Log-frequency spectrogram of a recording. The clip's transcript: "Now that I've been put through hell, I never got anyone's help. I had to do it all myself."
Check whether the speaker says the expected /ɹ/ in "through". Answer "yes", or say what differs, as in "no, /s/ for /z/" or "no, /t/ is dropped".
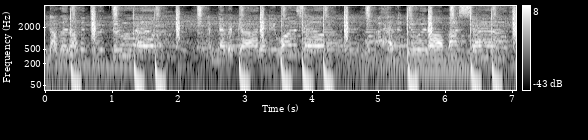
no, /ɹ/ is dropped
